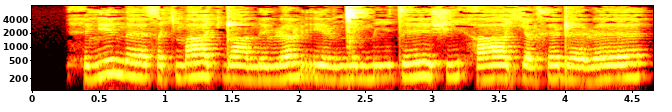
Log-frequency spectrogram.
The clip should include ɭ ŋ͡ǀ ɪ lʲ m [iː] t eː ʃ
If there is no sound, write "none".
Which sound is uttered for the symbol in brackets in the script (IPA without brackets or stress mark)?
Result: iː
